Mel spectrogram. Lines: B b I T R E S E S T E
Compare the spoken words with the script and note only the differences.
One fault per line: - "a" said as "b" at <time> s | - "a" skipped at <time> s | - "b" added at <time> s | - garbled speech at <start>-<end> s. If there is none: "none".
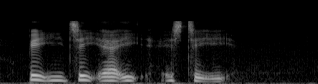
- "b" skipped at 0.6 s
- "E S" skipped at 1.8 s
